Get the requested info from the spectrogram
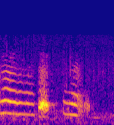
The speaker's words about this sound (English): Oh, he's crying.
